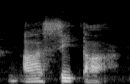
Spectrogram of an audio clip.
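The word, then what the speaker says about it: 明日: kanji matahari atau hari cara bacanya spesial tolong diingat baik-baik yaitu Asita Oke jadi Asita besok yang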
